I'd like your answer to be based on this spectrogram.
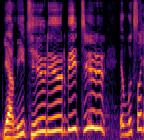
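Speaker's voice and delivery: squeaky mock bro voice; high bro voice. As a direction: pitch up into a silly dude voice. Mocking bro voice, rising.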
